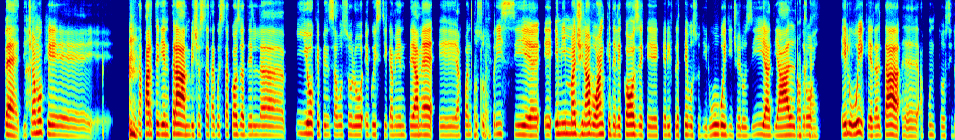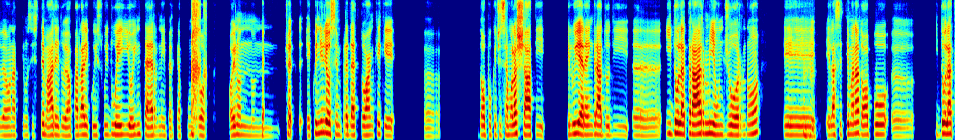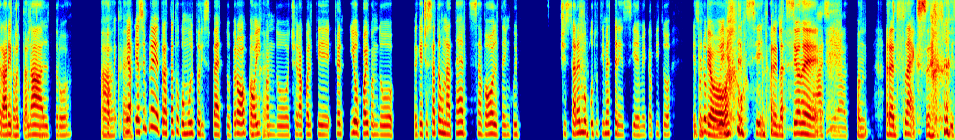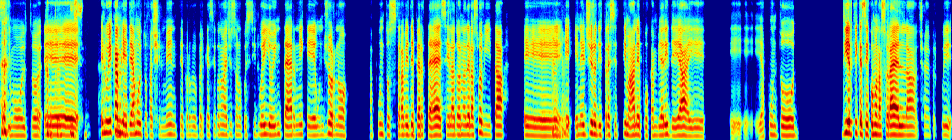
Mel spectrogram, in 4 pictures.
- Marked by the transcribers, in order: drawn out: "che"; other background noise; throat clearing; chuckle; "cioè" said as "ceh"; "cioè" said as "ceh"; chuckle; laughing while speaking: "un una"; chuckle; laughing while speaking: "si era"; in English: "red flags"; chuckle; "cioè" said as "ceh"
- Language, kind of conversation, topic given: Italian, podcast, Come gestisci la sincerità nelle relazioni amorose?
